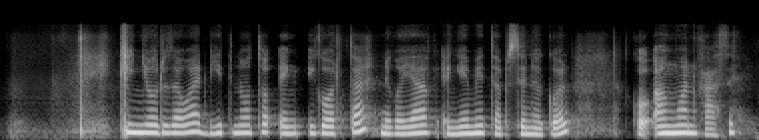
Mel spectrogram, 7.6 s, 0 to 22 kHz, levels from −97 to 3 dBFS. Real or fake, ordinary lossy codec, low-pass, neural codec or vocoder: fake; none; 10.8 kHz; codec, 24 kHz, 0.9 kbps, DualCodec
